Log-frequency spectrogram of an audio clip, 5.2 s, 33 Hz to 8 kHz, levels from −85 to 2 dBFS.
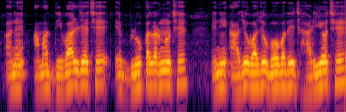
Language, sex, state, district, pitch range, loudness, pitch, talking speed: Gujarati, male, Gujarat, Valsad, 110-130 Hz, -17 LUFS, 120 Hz, 185 wpm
